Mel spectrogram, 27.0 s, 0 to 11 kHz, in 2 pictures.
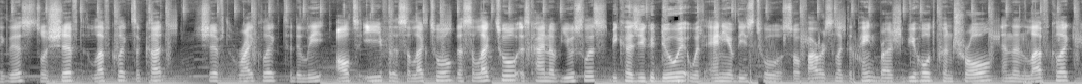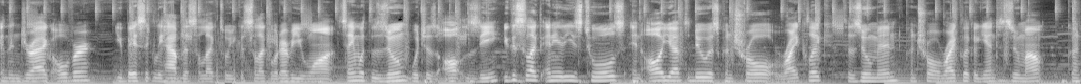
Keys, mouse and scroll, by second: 1.0-1.9 shift+drag, 3.0-4.0 shift+right drag, 4.2 alt+e, 10.2 click, 12.9-17.7 ctrl+drag, 18.7 right click, 19.3 alt+z, 19.8 right click, 23.2 ctrl+right click, 23.9 ctrl+scroll down 2, 24.1 ctrl+scroll up 2, 25.2 ctrl+right click, 26.2 ctrl+scroll up 3.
